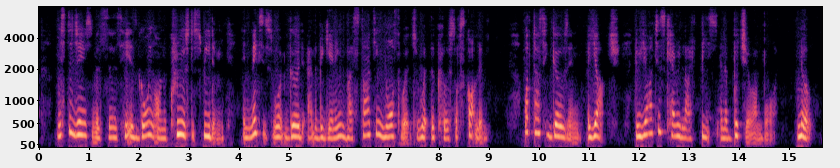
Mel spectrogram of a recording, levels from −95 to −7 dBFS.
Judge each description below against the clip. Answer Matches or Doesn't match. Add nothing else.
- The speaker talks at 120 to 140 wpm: Doesn't match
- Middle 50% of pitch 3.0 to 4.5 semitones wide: Matches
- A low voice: Doesn't match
